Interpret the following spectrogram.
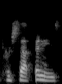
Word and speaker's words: Persephone: amateur or demeter persephone i don't think i've ever heard persephone's name first uh pronounced differently versaphone oh yeah okay wrong we're just going to go out and say this that is flat out wrong yeah persephone demeter um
